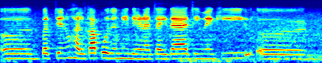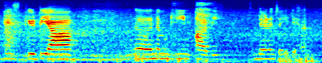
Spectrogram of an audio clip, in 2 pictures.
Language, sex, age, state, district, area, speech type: Punjabi, female, 18-30, Punjab, Rupnagar, rural, spontaneous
